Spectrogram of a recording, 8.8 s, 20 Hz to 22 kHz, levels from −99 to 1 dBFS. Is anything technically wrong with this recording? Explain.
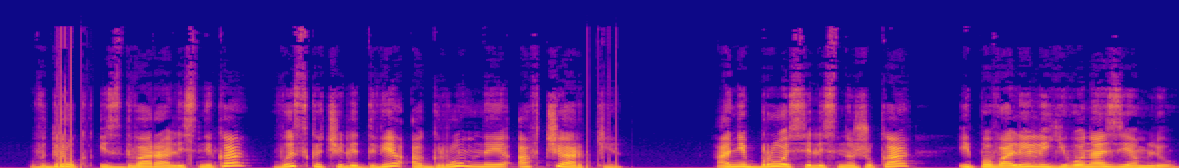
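Yes. Processor overload crackle occurs at 0.43–0.69 s and 4.4–4.74 s: repeated missed deadlines on roughly 10 ms buffers replay stale audio, giving gritty bursts rather than a single clean dropout.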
